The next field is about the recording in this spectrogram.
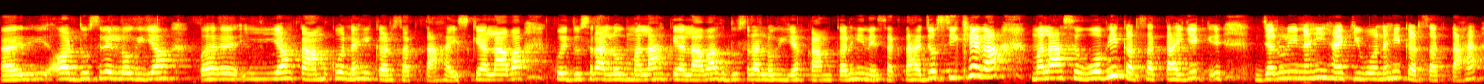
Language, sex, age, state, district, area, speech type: Hindi, female, 18-30, Bihar, Samastipur, rural, spontaneous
